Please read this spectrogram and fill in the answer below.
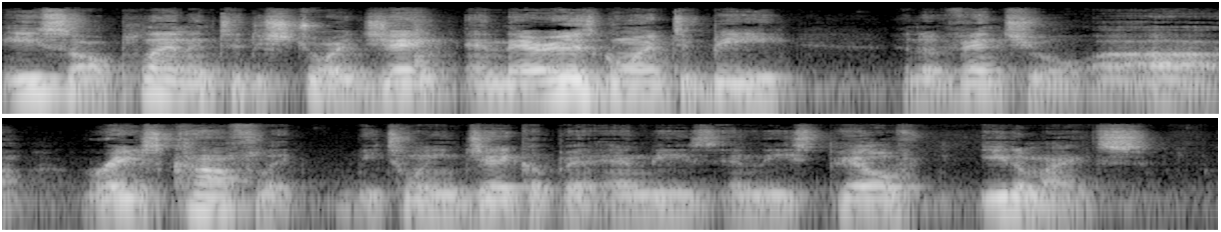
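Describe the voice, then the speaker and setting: Somewhat breathy and at a moderate pace, a man in an American accent shows big swings in loudness. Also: medium pitch for a man, ordinary pitch variation. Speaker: religious teacher. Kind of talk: bible teaching. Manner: halting, repetitive fillers.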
